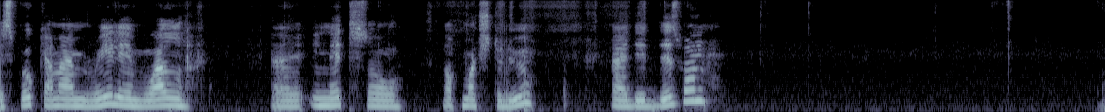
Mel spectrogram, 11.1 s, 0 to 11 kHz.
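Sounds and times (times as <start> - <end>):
paper pages handled: 4.2 - 6.2.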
